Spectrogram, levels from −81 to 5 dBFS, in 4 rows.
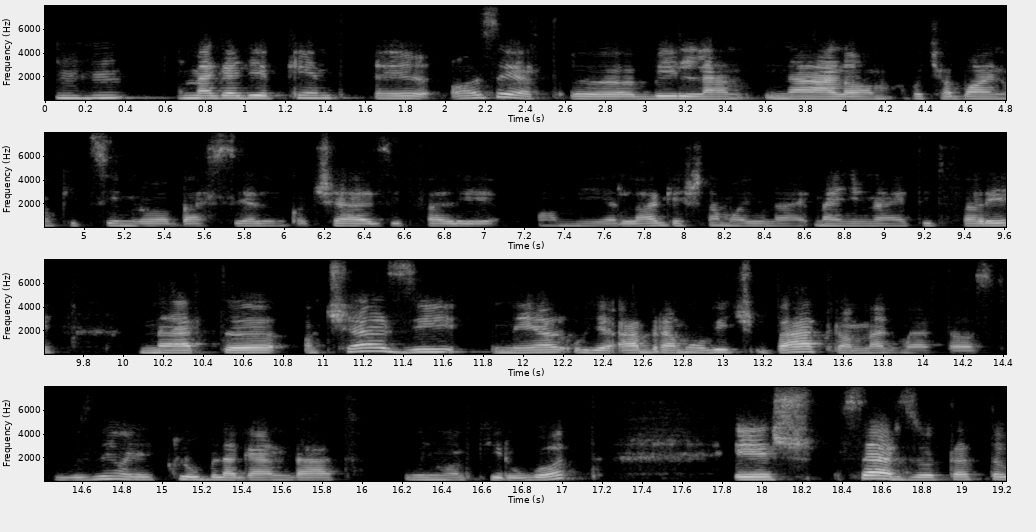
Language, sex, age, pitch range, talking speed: Hungarian, female, 20-39, 170-205 Hz, 110 wpm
